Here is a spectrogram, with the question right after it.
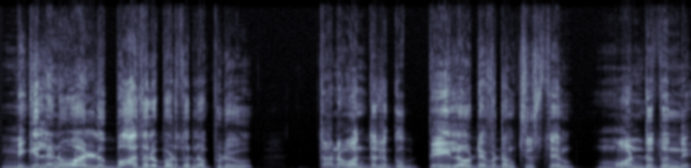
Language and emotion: Telugu, angry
